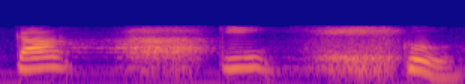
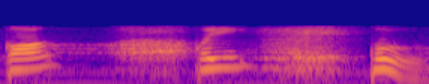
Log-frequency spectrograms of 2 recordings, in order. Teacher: فرق یہ ہے کہ کاف کو جو ڈنڈی والا کاف ہوتا ہے اس کو باریک پڑھیں گے، اور قاف جو دو نقطے والا اس کو پر پڑھیں گے، موٹا پڑھیں گے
